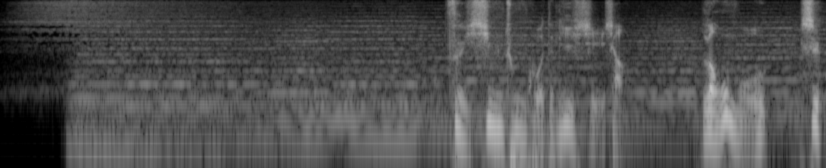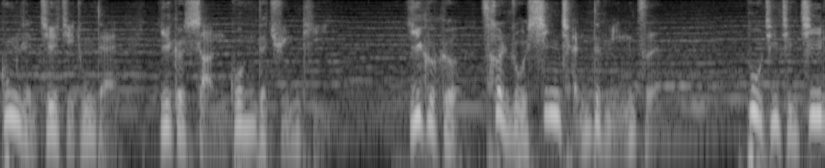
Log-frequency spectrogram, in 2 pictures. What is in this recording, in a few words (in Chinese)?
颁奖感人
